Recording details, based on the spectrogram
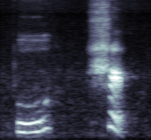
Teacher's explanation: but since sure here we have it as fourth intonation thus instead of using the fourth intonation we use the second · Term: second intonation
